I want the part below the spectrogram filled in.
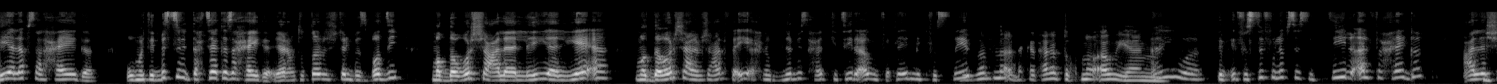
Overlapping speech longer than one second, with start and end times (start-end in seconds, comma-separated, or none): none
